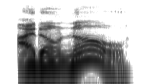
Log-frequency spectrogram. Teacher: the stress is on don't, not on I or no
